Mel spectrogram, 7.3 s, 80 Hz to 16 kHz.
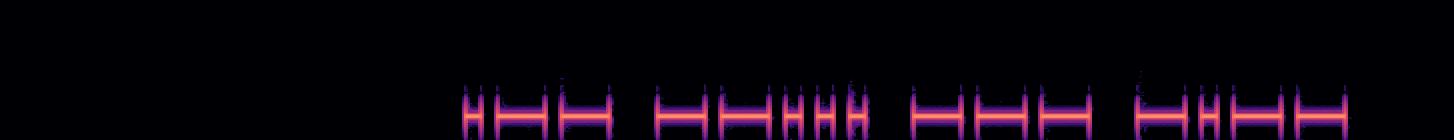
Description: Morse code, heard as a keyed tone, about 15 wpm, 700 Hz. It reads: W7OY
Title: USA Call Signs - 4 Characters - Repeated 3x - 15wpm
